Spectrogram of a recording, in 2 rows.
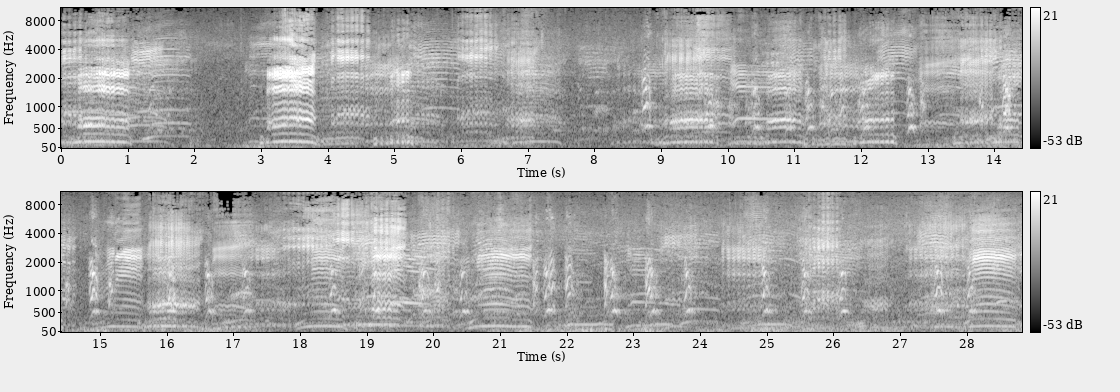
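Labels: Sheep vocalizations are loud and distinct, suggesting the animal is very near. 0.0 - 8.9
Sheep bleat loudly while dogs bark in the background. 9.0 - 28.8

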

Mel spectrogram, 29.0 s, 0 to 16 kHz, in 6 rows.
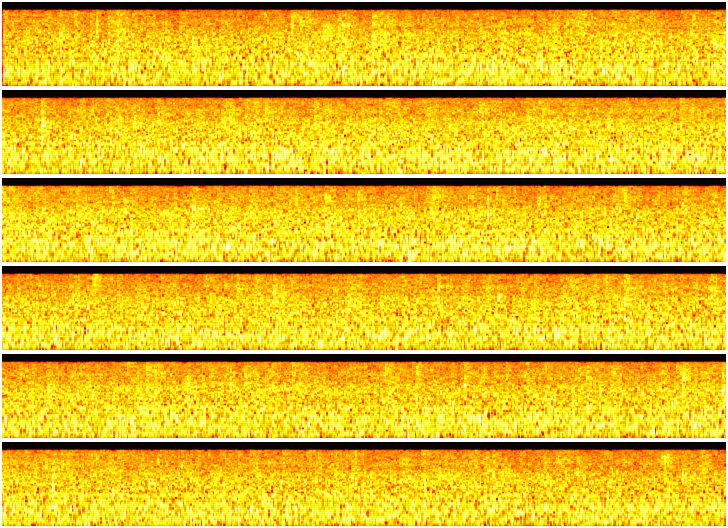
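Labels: Heavy rain produces continuous splashing sounds as raindrops hit surfaces. 0.0 - 29.0

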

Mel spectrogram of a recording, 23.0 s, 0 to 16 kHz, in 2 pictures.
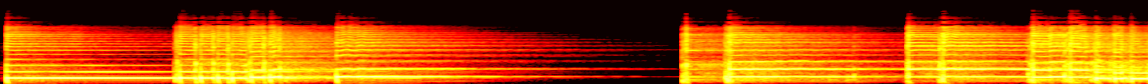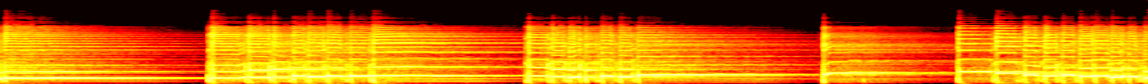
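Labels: A guitar is being played. 0.0 - 23.0

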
